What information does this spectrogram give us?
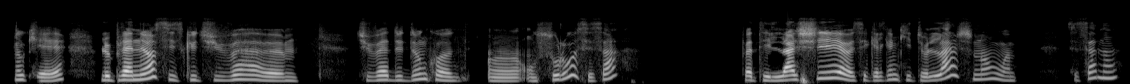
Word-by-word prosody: OK, 215 -5 -5 0.6
le 200 0 +4
planeur 210 - +6
c'est 220 -9 -8
ce - - -17
que 210 - -3
tu 195 +1 -7
vas, 220 +3 0
hem, 175 -1 0 0.6
tu 185 - -8
vas 205 +2 +2
dedans 195 +6 -4
quand 195 -7 -1
t 170 - -14 0.3
en 160 -1 -3
en 165 -1 -8
solo, 220 - -3
c'est 165 - -10
ça? 245 +9 -2 1.3
Enfin 195 -1 +2
tu 185 - -5
es - - +1
lâché, 220 +10 +6
heu, 210 -6 +4
c'est 205 +2 -10
quelqu'un 190 +5 -6
qui 205 -4 -12
te 175 - -10
lâche 230 - 0
non? 240 +1 -6
Ou - - -8
un 185 - -12 0.5
c'est - - -20
ça, 285 +2 -5
non? 295 0 -6
205 Hz, 185 wpm, -23 LUFS, 180-230 Hz, 1.3 s, planeur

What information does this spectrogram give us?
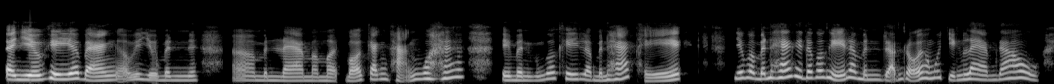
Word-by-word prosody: Tại 225 -2 +8
nhiều 215 0 +7
khi 240 -3 +6
á 270 - +7
bạn, 195 -3 +3
ờ, 105 - -5
ví 120 0 -3
dụ 105 - -2
mình, 195 0 -5 0.4
ờ, 195 - -6
mình 185 0 -6
làm 175 0 -1
mà 175 - -6
mệt 170 -2 -5
mỏi, 165 +2 0
căng 235 +2 -2
thẳng 235 +6 -3
quá 285 +7 0 0.4
thì 195 -1 +1
mình 190 -1 -2
cũng 195 +6 -7
có 270 +1 0
khi 245 -2 0
là 220 -4 -3
mình 185 0 -5
hát 245 +10 +1
thiệt. 170 +9 +1 0.5
Nhưng 285 +2 -1
mà 295 - +3
mình 255 +3 0
hát 315 +4 +4
thì - - +2
đâu 300 -2 0
có 325 +1 0
nghĩa 215 -10 +2
là 320 - +1
mình 220 -4 -5
rảnh 240 - -1
rỗi, 280 - +1
hông 285 0 -1
có 315 - -5
chuyện 210 -4 -5
làm 225 -4 0
đâu. 270 -4 0
220 Hz, 250 wpm, -20 LUFS, 190-270 Hz, 0.5 s, Tại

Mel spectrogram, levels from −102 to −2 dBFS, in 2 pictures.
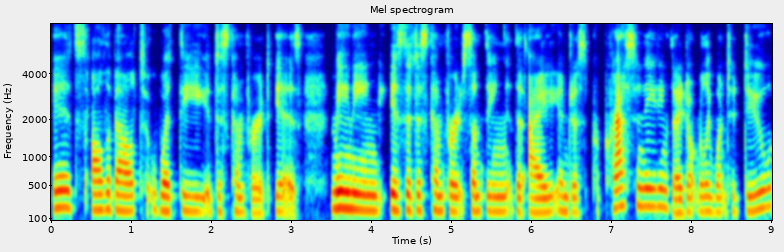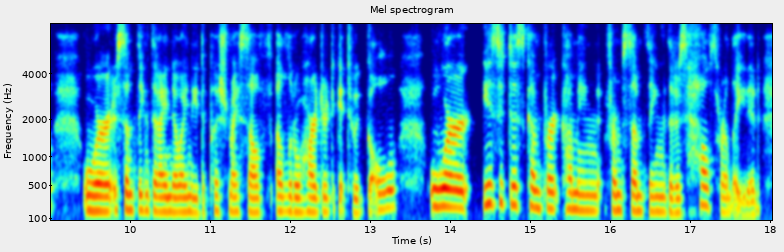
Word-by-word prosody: it's 210 0 +2
all 185 +1 +2
about 180 -2 +1
what 175 -3 +1
the 170 -2 -3
discomfort 165 - -5
is. - - -3 0.4
Meaning, 195 -3 +7
is 185 -2 +5
the 185 -1 +1
discomfort 175 -1 -1
something 175 -1 -2
that 165 - 0
I 160 +1 +1
am 175 -2 -2
just 165 -1 -7
procrastinating 225 0 +1
that - - -1
I 155 - +2
don't - - -4
really 170 +1 -2
want 165 0 -6
to 175 - -9
do, 200 +5 -1 0.4
or 175 -1 +4
something 190 -1 -1
that 175 -1 0
I 170 - +2
know 165 0 +1
I 165 - +1
need 160 -2 -4
to - - -9
push 180 -1 -8
myself 165 -2 -2
a 175 - 0
little 170 -1 -2
harder 165 0 -1
to 160 - -16
get - - -6
to 160 - -6
a - - -5
goal, 200 +7 -3 0.4
or 225 -2 +7 0.2
is 255 +2 0
it 265 - -4
discomfort 225 -5 -1
coming 185 -2 -2
from 185 -1 -2
something 175 -1 -3
that 165 - -3
is 160 0 -4
health-related? 235 -2 -5
180 Hz, 175 wpm, -24 LUFS, 170-200 Hz, 0.4 s, Meaning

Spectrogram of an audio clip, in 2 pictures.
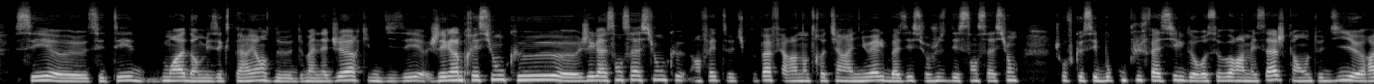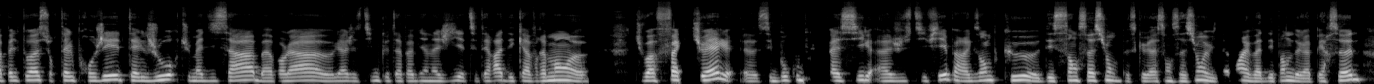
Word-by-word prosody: c'est, 190 +1 +2
heu 150 -4 +3
c'était 175 +5 -2 0.3
moi 175 0 +3
dans 155 -2 +1
mes 150 0 -3
expériences 160 +3 -1
de 150 -2 -3
de 140 +1 -9
manager 155 +6 +2
qui 170 - -12
me 155 - -1
disait 160 +3 -3
heu: - - -5
«J'ai 175 +5 +2
l'impression 200 +2 +3
que, 195 - -2
heu, 205 -5 +5
j'ai 185 +2 +1
la 185 -1 +4
sensation 200 +2 0
que». 195 -3 -6
En 160 - -5
fait, 170 -2 -6
tu 155 - -11
peux 155 - -24
pas 195 +3 +4
faire 165 -4 -6
un 160 0 -1
entretien 165 +1 -3
annuel 165 +4 +2
basé 165 +1 0
sur 160 -1 -3
juste 170 0 -3
des 165 - -2
sensations. 170 +3 -1 0.4
Je - - -9
trouve 185 -3 -6
que 180 - -2
c'est 170 +1 +2
beaucoup 175 +3 -2
plus 195 +1 -2
facile 185 +1 +1
de 170 - -2
recevoir 170 +2 +1
un 165 - +3
message, 200 +7 +2
quand 160 -4 -3
on 160 - -1
te 160 - -9
dit, 185 +5 0
heu: 165 - +5
«Rappelle-toi 180 +4 0
sur 165 -4 -7
tel 185 0 0
projet, 195 +5 +2
tel 175 -3 0
jour, 205 +7 +2
tu 180 - -11
m'as 165 - -2
dit 160 0 -8
ça, 185 +5 +1
bah, 155 -4 -3
voilà, 175 +2 +1
heu, 155 - -3
là, 165 +1 -4
j'estime 160 +3 -8
que 165 - -15
tu 160 - -11
as - - -5
pas 155 0 -5
bien 160 0 -6
agi», 155 +3 -5
et 165 - -7
cetera, 165 +5 -3
des 160 - -7
cas 160 -1 -2
vraiment, 180 +3 +3
heu, 145 - -1 0.5
tu - - -13
vois, 175 -1 +4
factuels. 205 - +3
Heu, 150 - -5
c'est 155 +2 -5
beaucoup 185 +3 -2
plus - - -17
facile 175 +3 +1
à 160 0 -3
justifier, 160 +7 -1
par 190 -6 -1
exemple, 185 +6 -1
que, 195 - -2
heu, 195 -6 +3
des 155 +2 -2
sensations 185 +1 +2
parce 145 -3 -10
que - - -7
la 150 0 -1
sensation, 155 +6 -1
évidemment, 185 +4 -4
elle 170 - -1
va 145 -1 0
dépendre 175 +5 -2
de 155 - +1
la 140 -1 -2
personne. 185 - +1
170 Hz, 230 wpm, -21 LUFS, 155-190 Hz, 0.5 s, heu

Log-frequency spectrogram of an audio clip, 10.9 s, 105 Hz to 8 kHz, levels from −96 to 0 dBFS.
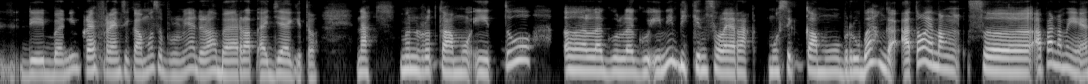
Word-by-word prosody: dibanding 175 +4 -4
preferensi 190 -3 0
kamu 175 +4 -3
sebelumnya 190 -2 -6
adalah 190 -1 -2
barat 180 0 0
aja 170 +1 -1
gitu. 150 -2 -7 0.5
Nah 195 - +2 0.3
menurut 210 -1 0
kamu 190 -1 +2
itu, 265 - -2 0.3
eee, 210 0 +2
lagu-lagu 195 -1 0
ini 210 - 0
bikin 255 -7 +1
selera 195 -3 +2 0.2
musik 210 +6 -3
kamu 195 -4 0
berubah 195 +6 +1
nggak? 260 - +1
Atau 315 - +5
emang 235 -7 +1
se 220 -4 0 0.4
apa 290 +7 +1
namanya 210 -9 -2
195 Hz, 145 wpm, -25 LUFS, 185-220 Hz, 0.5 s, Atau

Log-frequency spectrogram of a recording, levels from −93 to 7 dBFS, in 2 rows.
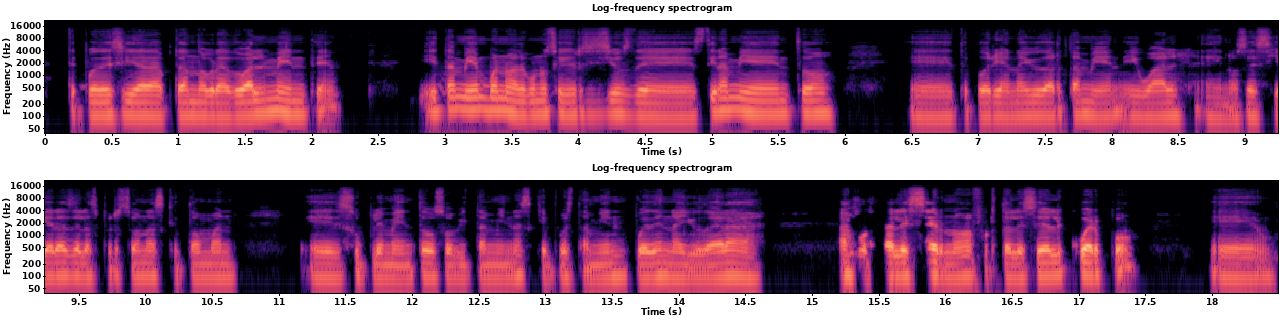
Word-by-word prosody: te - - -8
puedes 115 -3 +1
ir 115 -1 +2
adaptando 110 0 +2
gradualmente. 115 0 +2 0.6
Y 135 - -4
también, 145 +1 +1
bueno, 140 -2 +3
algunos 120 +1 0
ejercicios 115 +1 -3
de 105 -2 0
estiramiento, 125 0 -1 0.5
eh, 105 -1 -7
te - - -13
podrían 105 0 -1
ayudar 110 0 0
también. 110 -3 -4
Igual, 105 0 -3
eh, 100 -1 -13
no 95 - -9
sé 105 +2 -3
si - - -5
eras 110 0 +3
de - - +2
las - - -4
personas 105 0 -6
que - - -17
toman, 100 0 -5 0.5
eh, 100 -1 -3
suplementos, 95 0 -2
o, - - 0
vitaminas 95 +2 -7
que, - - -7
pues, 100 - -5
también 100 +2 -6
pueden 105 0 +1
ayudar 100 +1 +2
a 100 -3 -3 0.5
a - - 0
fortalecer, 110 +1 +4
¿no? 100 +2 -1
A 105 - -2
fortalecer 100 +2 +2
el 115 +3 +2
cuerpo. - - +6 0.5
Eh, 100 -1 -3
110 Hz, 150 wpm, -24 LUFS, 100-115 Hz, 0.6 s, cuerpo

